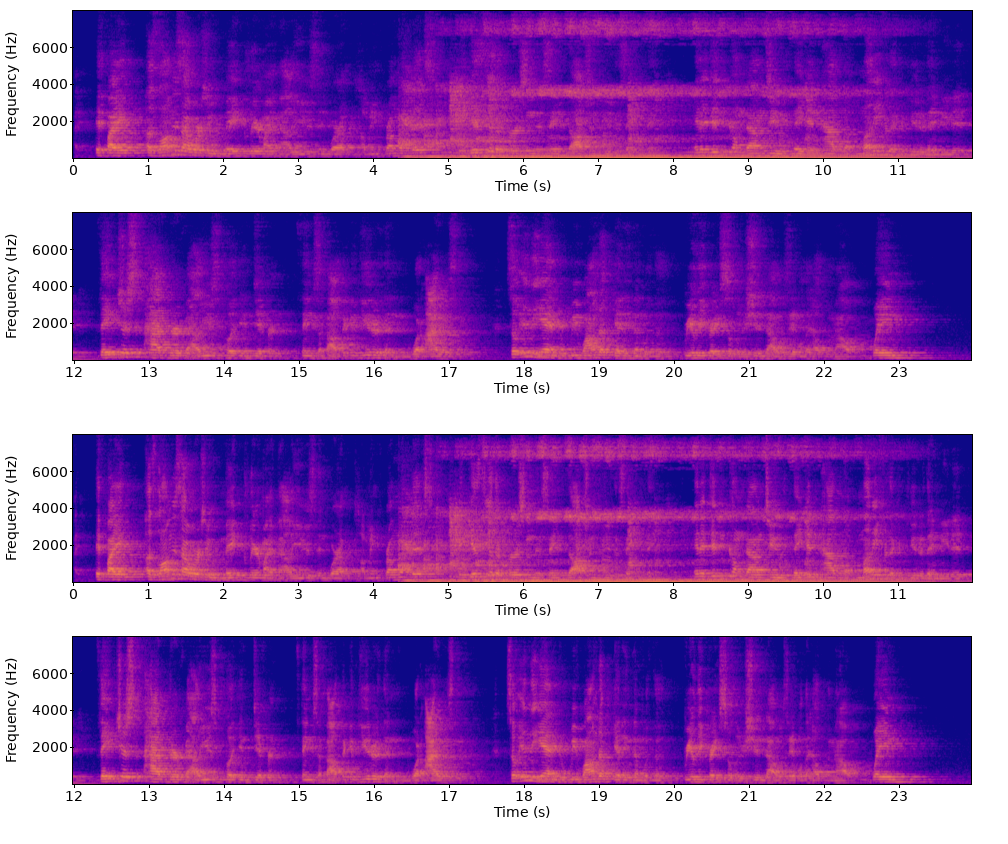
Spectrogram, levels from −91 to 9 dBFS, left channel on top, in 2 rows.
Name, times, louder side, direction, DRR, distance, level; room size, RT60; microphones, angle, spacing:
voice 1, 0.0-4.8 5.1-7.8 8.3-11.9 12.3-14.7 15.0-17.2 17.8-23.0, right 1 dB, 65° right, 1 dB, 1.6 m, -32 dB
sound 1, 4.3-11.5, equal, 20° right, 1.2 m, -31 dB
14.0 x 6.1 x 4.0 m, 1.3 s
head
